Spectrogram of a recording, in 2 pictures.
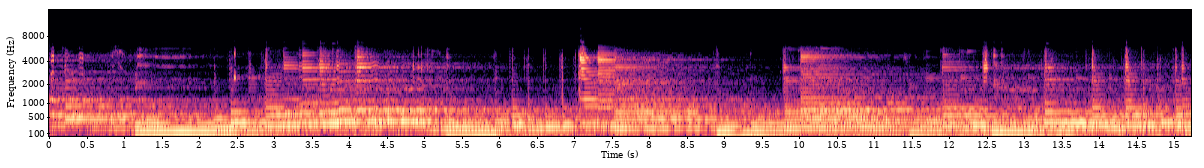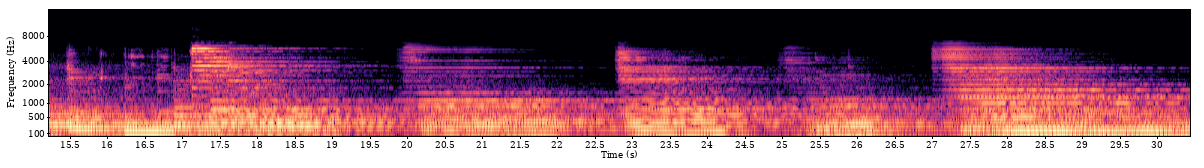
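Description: Clean electric guitar played through an Axe-Fx III's Plex Delay block on its 'Subtone Shimmer' preset. Sustained chords come about every two to three seconds, each followed by an octave-down shimmer and long echo and reverb tails that wash into the next chord.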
